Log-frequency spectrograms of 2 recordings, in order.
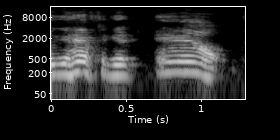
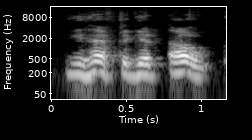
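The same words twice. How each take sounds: First: Said in the usual way. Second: Canadian out. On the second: Shown as a demonstration. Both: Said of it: "Whereas in Chicago".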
